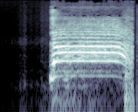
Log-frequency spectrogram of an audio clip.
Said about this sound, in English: No, two screams. I like it.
